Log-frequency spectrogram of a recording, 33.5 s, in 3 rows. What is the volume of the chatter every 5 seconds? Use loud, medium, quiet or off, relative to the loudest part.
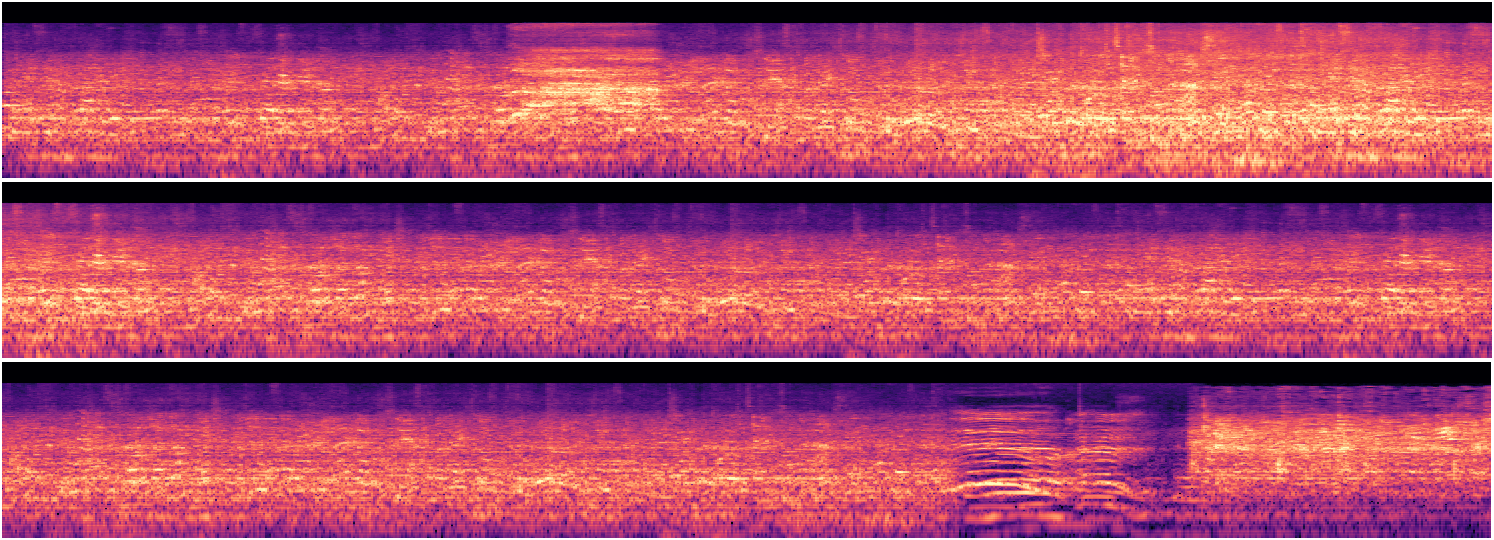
medium, loud, loud, medium, medium, medium, medium.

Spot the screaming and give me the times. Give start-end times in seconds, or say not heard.
3.8-5.0.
